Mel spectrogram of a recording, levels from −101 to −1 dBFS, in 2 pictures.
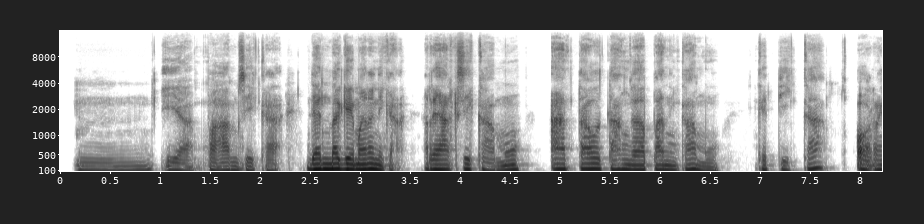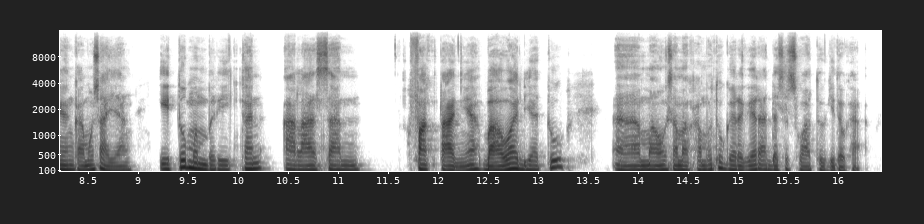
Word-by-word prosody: Mmm, 100 +1 -8
iya 100 -4 -4 0.2
paham 100 0 -1
sih 100 -2 -3
Kak, - - -11
dan 135 0 +9
bagaimana 135 0 +9
nih 120 - +1
Kak 130 - -18
reaksi 125 0 +3
kamu 115 +1 -1 0.2
atau 135 +1 +2
tanggapan 120 -3 +1
kamu 120 -7 0 0.4
ketika 120 +6 -4 0.3
orang 120 0 +2
yang 120 - 0
kamu 110 0 -1
sayang 100 -4 -2 0.3
itu 130 +7 +1
memberikan 130 -1 0 0.2
alasan 115 -1 -3 0.5
faktanya 125 -2 -1
bahwa 105 +5 +3
dia 115 -4 -1
tuh, 175 +11 -3 0.5
eee, 110 -2 -2
mau 110 +1 0
sama 115 -2 -2
kamu 115 +2 -4
tuh 155 - -2
gara-gara 115 -1 -3
ada 110 - -4
sesuatu 105 -3 -7
gitu 95 0 -6
Kak? 95 - -14
115 Hz, 130 wpm, -22 LUFS, 105-130 Hz, 0.5 s, dan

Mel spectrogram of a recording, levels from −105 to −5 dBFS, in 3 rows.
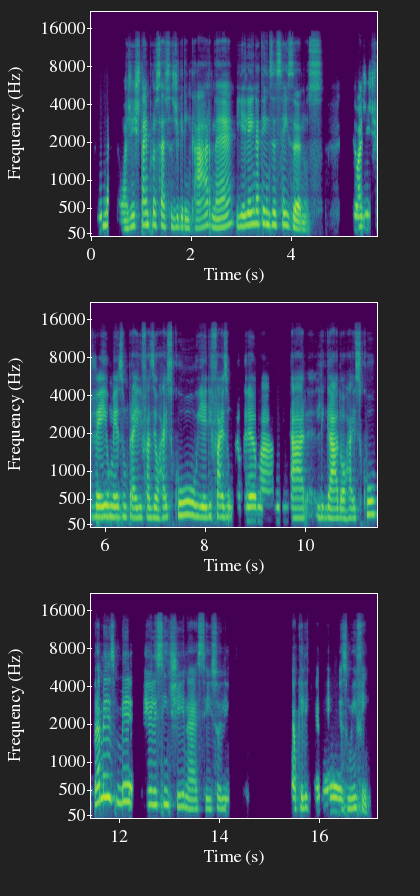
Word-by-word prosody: Não, 210 - -4
a 140 - -2
gente 185 +6 -1
está 205 +2 +1
em 210 - +3
processo 195 -4 -2
de 170 0 -2
Green 165 -2 -2
Card, 170 +6 -1
né, 170 +8 +1
e 180 - -1
ele 190 +3 +4
ainda 225 +1 +3
tem 225 0 +2
16 205 -2 0
anos. 130 -6 0 0.6
Então, 180 - -1
a 180 - +5
gente 195 +2 -7
veio 190 +1 +5
mesmo 185 0 +1
pra 180 -1 0
ele 175 +1 -1
fazer 180 -1 -1
o - - +2
high 180 +2 -1
school 215 +2 +2
e 185 - 0
ele 180 +1 +3
faz 190 -1 +1
um 185 - -3
programa 185 -1 +1 0.3
militar 355 - 0 0.2
ligado 175 -2 +2
ao 160 - +1
high 170 +2 -4
school 230 +7 -1
pra 275 +4 +4
mes 375 0 +5
me 290 0 +2 0.3
ele 250 -1 +1
sentir, 240 -4 -3
né, 170 -3 -3
se 175 0 -7
isso 170 +2 -9
ele 175 -1 -4 1.3
é - - +4
o - - -10
que 190 - -2
ele 190 +1 -2
quer 180 0 -6 0.4
mesmo, 175 +1 -3
enfim. 190 +1 -4
185 Hz, 185 wpm, -24 LUFS, 175-210 Hz, 1.3 s, a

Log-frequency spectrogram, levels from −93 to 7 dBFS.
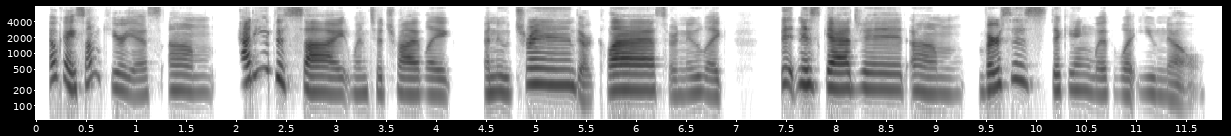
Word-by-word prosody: Okay. 310 -10 +1
So, 220 - -4
I'm 380 +2 -10
curious, 170 - -8
um, 190 -2 -8 0.2
how 275 +2 +7
do 375 - -7
you - - -9
decide 185 - +2
when 175 0 -14
to 175 -1 -13
try, 170 -1 -1
like, 170 -2 -7 0.3
a 175 - -6
new 180 -1 -7
trend 255 +3 0
or 130 0 -5
class 200 +3 +5
or 160 - -12
new, 170 +2 -12
like, 160 -3 -9 0.6
fitness 255 -2 0
gadget, 215 -2 +2
um, 175 -3 -8 0.2
versus 250 +8 +2
sticking 200 -3 -8
with 170 0 -10
what 170 -1 -12
you 180 -1 -15
know? 160 +1 -13
195 Hz, 150 wpm, -22 LUFS, 175-225 Hz, 0.6 s, how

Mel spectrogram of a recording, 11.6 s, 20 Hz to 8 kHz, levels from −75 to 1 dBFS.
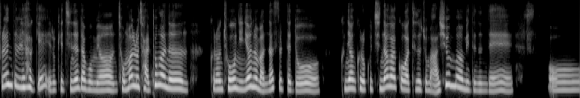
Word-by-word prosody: ...프렌들리하게 270 - +1
이렇게 190 +3 -5
지내다 230 +4 +1
보면 190 -2 0
정말로 275 +9 +2
잘 235 -6 -1
통하는 225 - +3 0.4
그런 215 -1 -1
좋은 230 +2 +2
인연을 255 +5 +3
만났을 205 +6 -1
때도 180 -3 -1 0.4
그냥 230 0 +1
그렇고 220 -1 -2
지나갈 260 +6 +2
것 225 - -2
같아서 205 +1 0
좀 195 -1 -6
아쉬운 190 - 0
마음이 245 -8 +1
드는데 180 -1 -5 0.7
어 195 0 -3
215 Hz, 290 characters per minute, -22 LUFS, 190-245 Hz, 0.7 s, 통하는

